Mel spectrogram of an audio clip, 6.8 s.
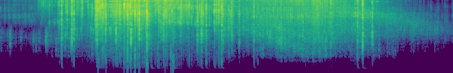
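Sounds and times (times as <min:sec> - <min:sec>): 
ice cracking: 0:00.6 - 0:06.0.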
